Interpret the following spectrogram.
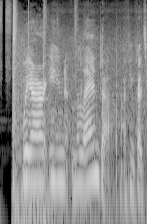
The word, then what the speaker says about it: Malanda: we are in milanda I think that's how you say it in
